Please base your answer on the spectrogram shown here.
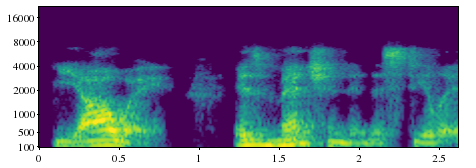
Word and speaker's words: Yahweh: god of Israel the the four letters uh yodehay which are probably pronounced Yahweh is mentioned in the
